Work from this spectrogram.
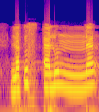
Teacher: نون مشدد ہے، اس پر تشدید ہے، اس میں غنہ کریں گے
